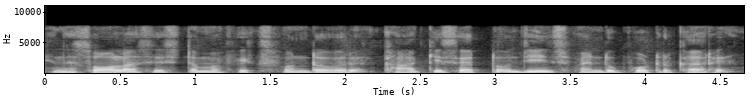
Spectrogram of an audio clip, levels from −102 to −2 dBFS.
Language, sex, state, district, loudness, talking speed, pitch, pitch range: Tamil, male, Tamil Nadu, Namakkal, -16 LUFS, 130 wpm, 150 Hz, 145-160 Hz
